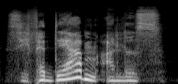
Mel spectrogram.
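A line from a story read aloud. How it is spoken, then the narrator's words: Whispered. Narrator (German): flüsterte Alice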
